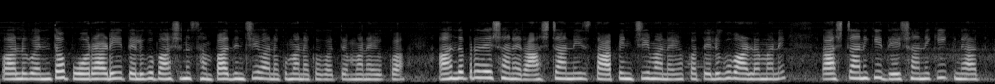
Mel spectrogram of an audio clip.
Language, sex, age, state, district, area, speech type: Telugu, female, 18-30, Telangana, Hyderabad, rural, spontaneous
